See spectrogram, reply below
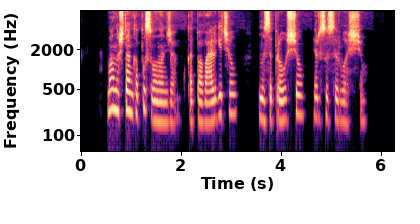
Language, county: Lithuanian, Vilnius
